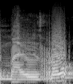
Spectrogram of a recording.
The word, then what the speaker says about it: Malraux: Ojo que se dice Malraux, aunque se escriba Malraux, porque en la Brigada tenemos ha sido un problema que aprender la pronunciación francesa.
